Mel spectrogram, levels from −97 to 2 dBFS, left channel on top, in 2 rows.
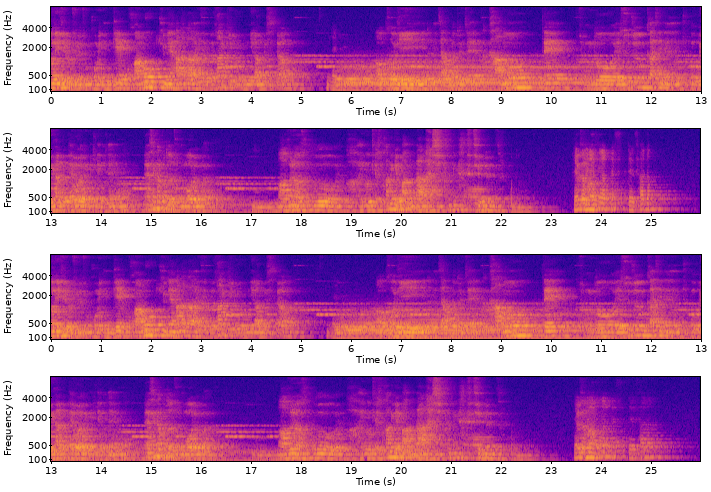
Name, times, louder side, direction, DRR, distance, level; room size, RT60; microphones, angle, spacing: voice 1, 0.0-4.8 6.5-10.2 10.6-14.3 14.9-16.3 17.5-21.8 23.5-23.8, equal, 20° left, -7 dB, 1.0 m, -26 dB
sound 1, 3.0-17.8, right 1 dB, 10° right, 0.5 m, -40 dB
voice 2, 5.5-6.0 13.6-14.6 15.0-16.0 17.0-18.0 21.2-22.6 23.5-25.0, left 3 dB, 45° left, 6 dB, 0.3 m, -35 dB
sound 2, 5.7-19.2, equal, 70° right, 1.2 m, -32 dB
3.2 x 2.8 x 4.0 m, 1.5 s
head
